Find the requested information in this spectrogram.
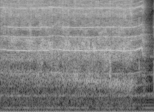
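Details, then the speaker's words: Dental drill drilling into a tooth during a root canal: high-pitched steady whine running continuously, then cutting off. "now if you've never seen one done before brace yourself because this is a root canal they drill into your tooth"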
